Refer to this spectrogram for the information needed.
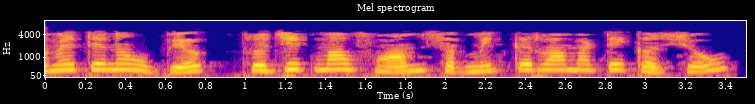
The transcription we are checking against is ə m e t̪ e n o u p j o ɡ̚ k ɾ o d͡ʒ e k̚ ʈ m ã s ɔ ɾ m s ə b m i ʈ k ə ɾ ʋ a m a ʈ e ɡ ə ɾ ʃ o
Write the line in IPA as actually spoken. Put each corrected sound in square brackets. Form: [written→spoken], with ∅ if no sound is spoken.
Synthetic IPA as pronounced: ə m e t̪ e n o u p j o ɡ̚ [k→p] ɾ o d͡ʒ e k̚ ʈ m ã [s→f] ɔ ɾ m s ə b m i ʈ k ə ɾ ʋ a m a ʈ e [ɡ→k] ə ɾ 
